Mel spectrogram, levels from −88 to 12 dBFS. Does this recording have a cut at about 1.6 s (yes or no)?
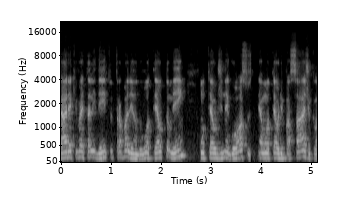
no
